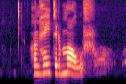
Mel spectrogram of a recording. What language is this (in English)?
Icelandic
